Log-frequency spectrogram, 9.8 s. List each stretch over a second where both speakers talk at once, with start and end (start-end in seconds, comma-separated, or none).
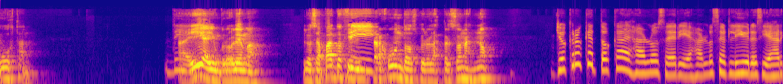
none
